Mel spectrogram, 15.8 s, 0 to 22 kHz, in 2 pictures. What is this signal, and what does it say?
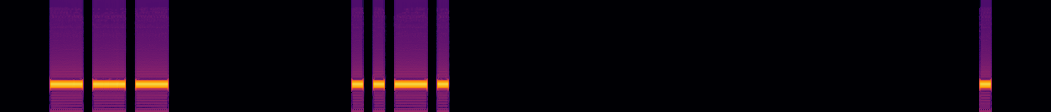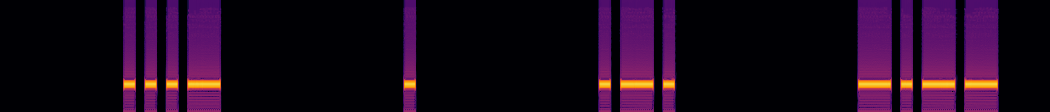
Morse code, heard as a keyed tone, about 15 wpm, spaced as for 5 wpm, 1000 Hz. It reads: OF EVERY
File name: qotdfiles / 5wpm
